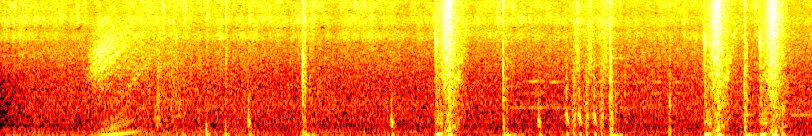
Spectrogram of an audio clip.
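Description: Short electronic game sounds of jumping and dashing pop out now and then.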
